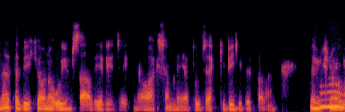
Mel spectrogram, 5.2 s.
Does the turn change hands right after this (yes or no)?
no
